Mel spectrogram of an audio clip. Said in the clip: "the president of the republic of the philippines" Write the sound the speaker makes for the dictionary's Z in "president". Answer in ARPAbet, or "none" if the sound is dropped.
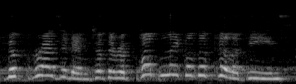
Z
